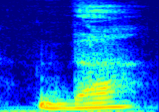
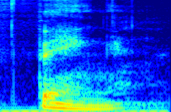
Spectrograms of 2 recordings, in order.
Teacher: a voiced and unvoiced interdental fricative is the difference between the and thing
